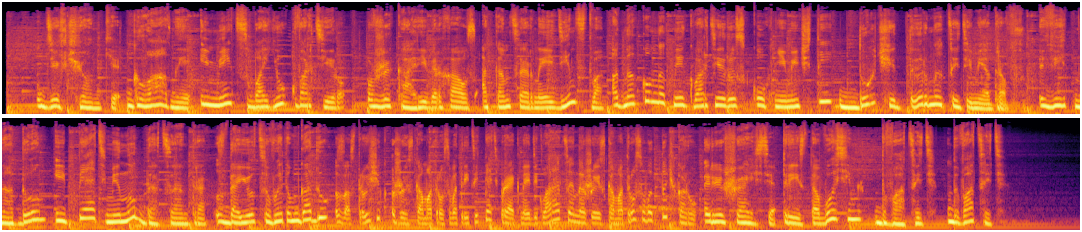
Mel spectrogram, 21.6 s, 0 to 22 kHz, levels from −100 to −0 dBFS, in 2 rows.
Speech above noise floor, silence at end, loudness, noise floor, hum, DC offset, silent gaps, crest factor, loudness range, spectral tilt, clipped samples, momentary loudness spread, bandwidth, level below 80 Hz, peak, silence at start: 30 dB; 0.75 s; -11 LUFS; -40 dBFS; none; under 0.1%; none; 10 dB; 3 LU; -5.5 dB/octave; under 0.1%; 6 LU; 19.5 kHz; -30 dBFS; 0 dBFS; 0.05 s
